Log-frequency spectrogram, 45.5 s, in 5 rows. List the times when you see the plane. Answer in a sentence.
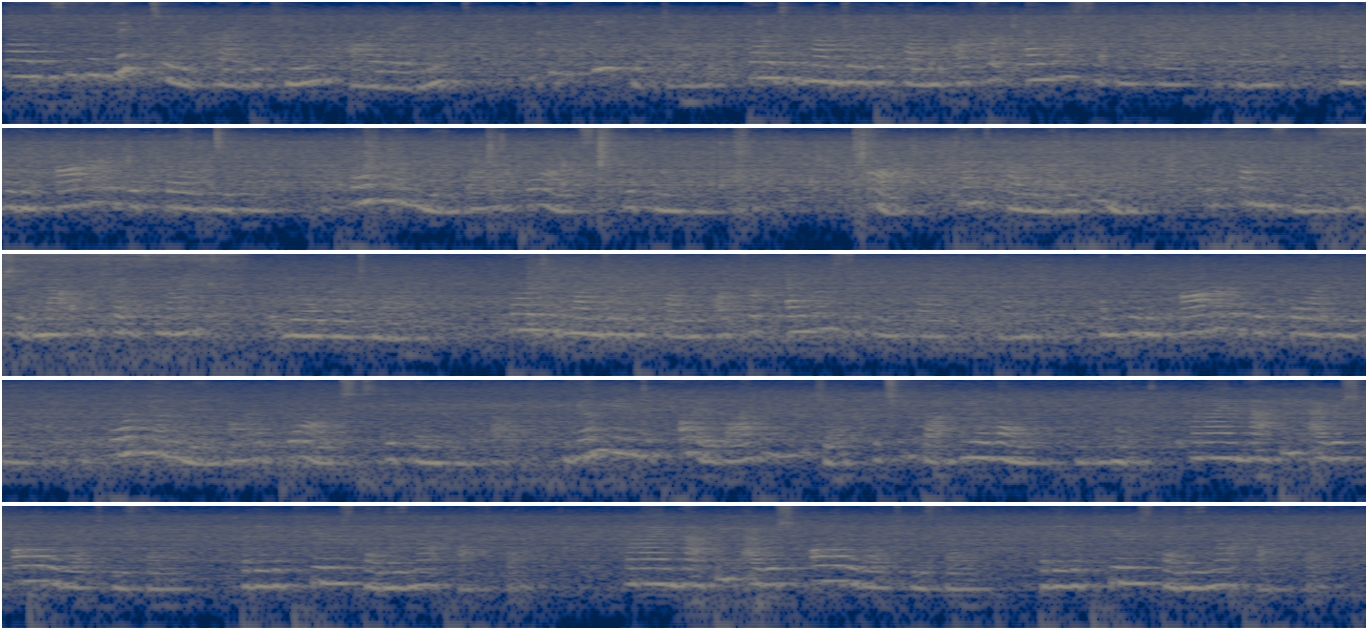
You can't hear the plane here.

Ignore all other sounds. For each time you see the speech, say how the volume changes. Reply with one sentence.
The speech can be heard from 0.0 to 14.2 s, at a steady volume; and from 14.8 to 45.4 s, at a steady volume.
